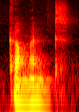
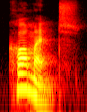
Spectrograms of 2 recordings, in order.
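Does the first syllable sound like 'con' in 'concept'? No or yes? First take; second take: no; yes. First: The first syllable does not sound like 'con'. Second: The first syllable sounds like 'con' in concept. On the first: The speaker calls it wrong. "Most of us mispronounce it as comment" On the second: The speaker calls it right. "This is comment. As concept and content"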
